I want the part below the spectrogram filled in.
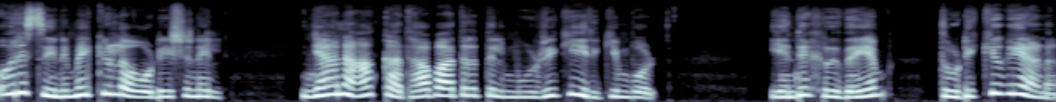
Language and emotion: Malayalam, happy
